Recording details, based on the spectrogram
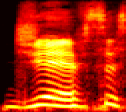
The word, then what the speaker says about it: GIF: Also, the man that invented Jifs says that's how you pronounce it.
